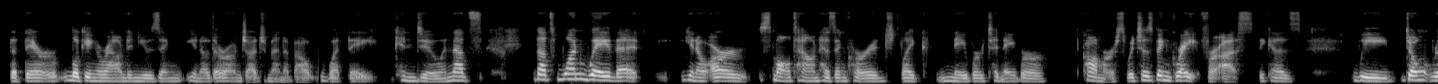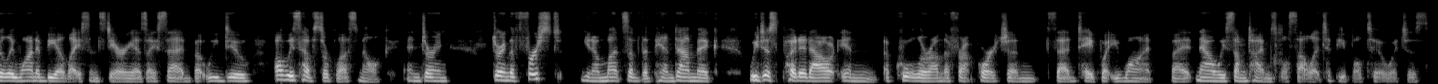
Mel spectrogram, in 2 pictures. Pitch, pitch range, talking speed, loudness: 160 Hz, 150-185 Hz, 210 wpm, -21 LUFS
